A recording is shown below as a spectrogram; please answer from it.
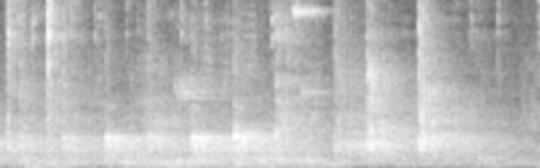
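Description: Table tennis ball clicking off rubber-covered bats and the table in a rally, two to three sharp clicks a second, over a steady background of voices.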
